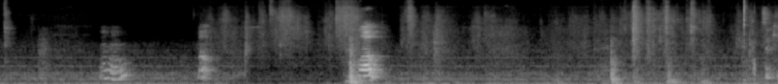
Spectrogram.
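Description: Flower wrapping rustles and crinkles.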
